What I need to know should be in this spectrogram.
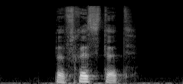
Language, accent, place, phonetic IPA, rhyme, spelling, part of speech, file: German, Germany, Berlin, [bəˈfʁɪstət], -ɪstət, befristet, adjective / verb, De-befristet.ogg
- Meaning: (verb) past participle of befristen; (adjective) temporary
